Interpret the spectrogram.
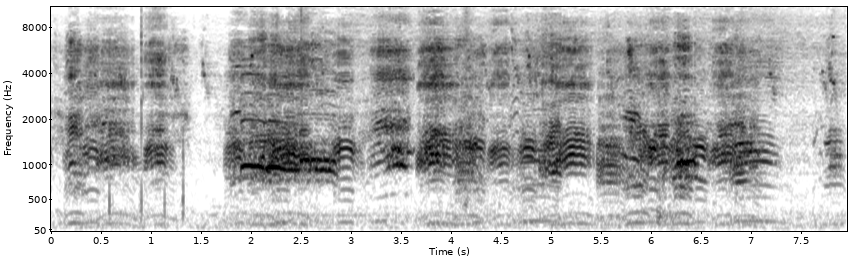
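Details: Several hungry Canada geese keep up a loud, busy chorus of overlapping nasal honks. A few sharp clicks are heard near the start.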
